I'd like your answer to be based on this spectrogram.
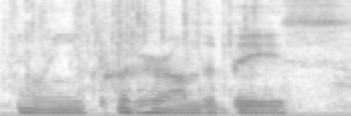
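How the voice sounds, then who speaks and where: A soft-spoken man chatting casually as he hosts an unboxing video, his voice often slipping toward a whisper. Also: low-pitched, completely flat delivery, normal speed, noisy background.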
